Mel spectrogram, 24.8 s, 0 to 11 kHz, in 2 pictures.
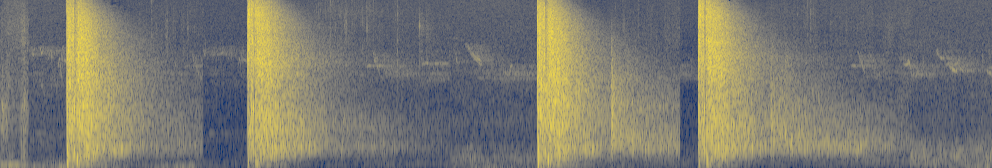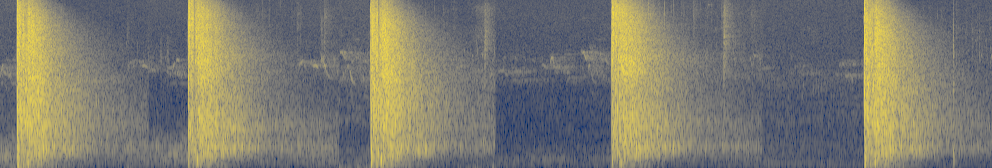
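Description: An Italian-made Pietta 1851 Navy black-powder revolver fires round balls, eight loud sharp shots spaced a few seconds apart, each with a long echoing tail and silence between.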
